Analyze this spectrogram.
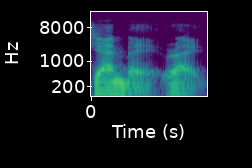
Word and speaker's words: djembe: Djembe. Okay, no one's ever heard. We're learning things. We're All learning right, things. djembe. Djembe. Yes. Djembe, right. You play that. The D is silent.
